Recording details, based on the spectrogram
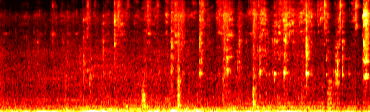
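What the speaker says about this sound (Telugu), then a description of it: "ఒక టూ స్పూన్స్ తీసుకొని ఇదిలో వాటర్లో మిక్స్ చేసుకుంటున్నాను" A spoon stirs cornflour into water for carrot kheer, giving a fast, steady run of light clinks and scrapes against the container over a constant low background hum.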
